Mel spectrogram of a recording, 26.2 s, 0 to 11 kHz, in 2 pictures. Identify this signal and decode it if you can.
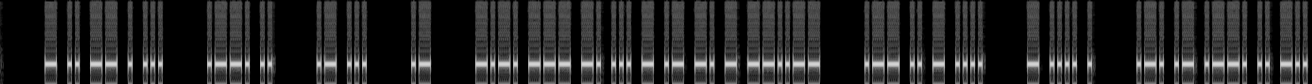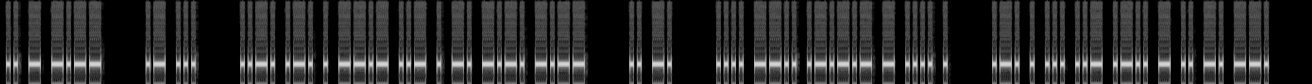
Morse code, heard as a keyed tone, about 32 wpm, 800 Hz. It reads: TIMES PI AS A CONSTANT, WITH THE RAPIDITY AS FREQUENCY IN HZ. THE RESULTING
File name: Technical Subjects / Technical Subjects-mp3s / XC @30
